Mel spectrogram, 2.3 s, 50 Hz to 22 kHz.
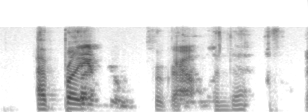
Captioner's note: audio distorts 58.36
